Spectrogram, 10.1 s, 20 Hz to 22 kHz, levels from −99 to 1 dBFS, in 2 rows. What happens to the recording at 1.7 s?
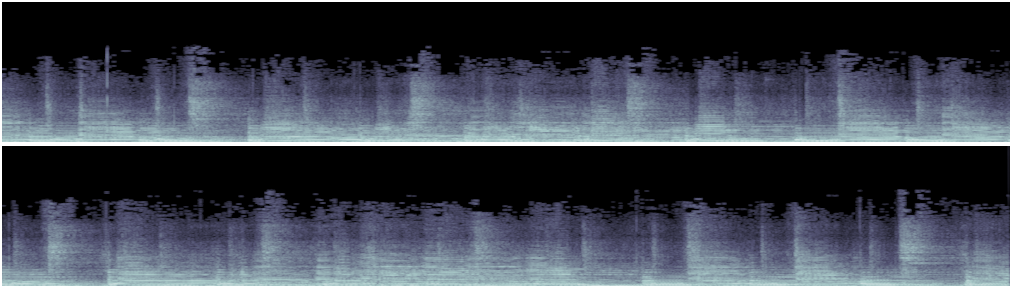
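At 1.7 s the audio shows gain pumping, present throughout: the background swells between loud sounds and ducks by roughly 5 dB under each, likely from excessive gain feeding a fast limiter. The waveform envelope looks flattened, with noise floor bands rising and dipping on a spectrogram.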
